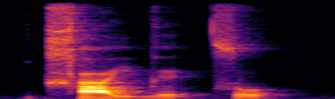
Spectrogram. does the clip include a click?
no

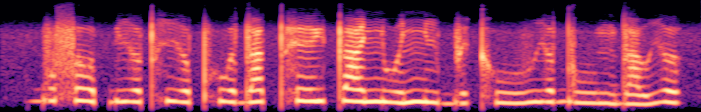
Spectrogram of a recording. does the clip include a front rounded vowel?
no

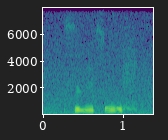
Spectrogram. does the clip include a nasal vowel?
yes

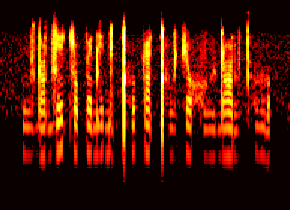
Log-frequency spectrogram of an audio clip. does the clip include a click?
yes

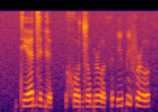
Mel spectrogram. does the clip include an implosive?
no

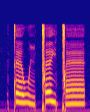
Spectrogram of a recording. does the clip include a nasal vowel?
no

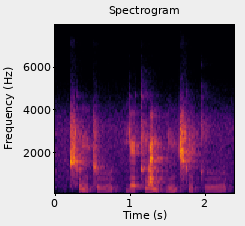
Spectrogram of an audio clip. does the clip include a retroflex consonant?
yes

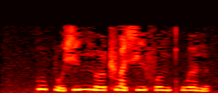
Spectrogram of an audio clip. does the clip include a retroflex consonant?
yes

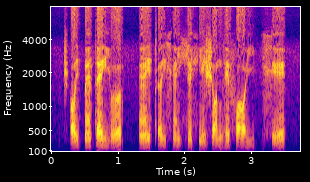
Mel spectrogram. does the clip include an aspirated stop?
no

